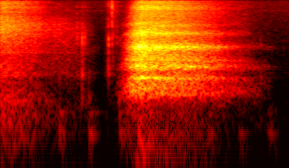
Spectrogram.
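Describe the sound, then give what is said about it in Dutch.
Breathing during a breathing exercise, a few soft short breath sounds followed by one long, airy breath that swells and then fades out into silence. “Je gaat inademen. En wat doe je meestal? Automatisch terug uitademen.”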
